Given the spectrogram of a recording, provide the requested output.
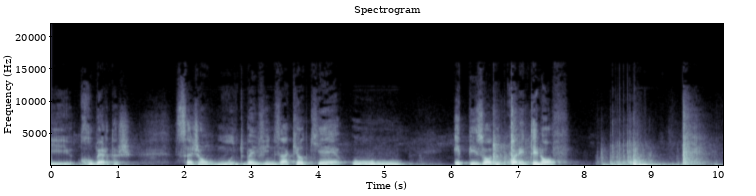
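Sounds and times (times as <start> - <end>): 
speech: 0.0 - 1.2, 1.9 - 5.4, 6.0 - 7.7
door closing: 5.5 - 10.0.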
